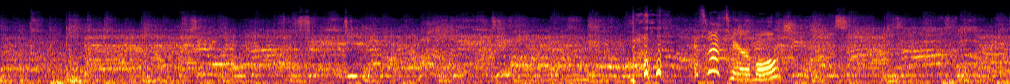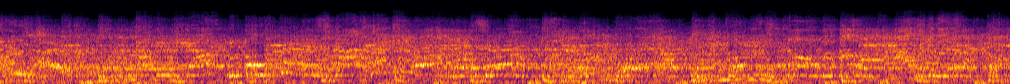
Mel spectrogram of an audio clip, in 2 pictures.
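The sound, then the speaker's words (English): Dense, steady crowd noise fills a poorly recorded live performance, a constant wash of many voices with a few sharp bangs and shouts bursting out briefly partway through. “Wow, the crowd. You can just hear the crowd.”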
